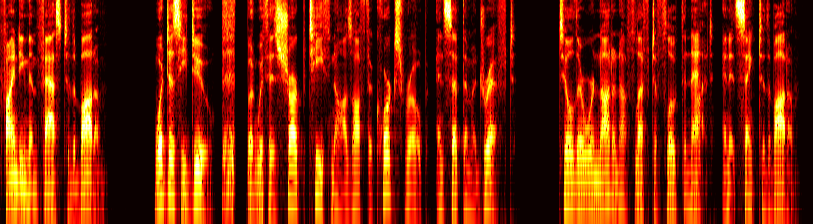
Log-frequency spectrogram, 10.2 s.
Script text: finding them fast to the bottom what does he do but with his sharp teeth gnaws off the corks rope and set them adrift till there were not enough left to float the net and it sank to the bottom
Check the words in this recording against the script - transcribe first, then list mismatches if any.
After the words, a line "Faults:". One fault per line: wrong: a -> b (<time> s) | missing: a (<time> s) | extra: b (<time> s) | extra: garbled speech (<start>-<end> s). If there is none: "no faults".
finding them fast to the bottom what does he do but with his sharp teeth gnaws off the corks rope and set them adrift till there were not enough left to float the net and it sank to the bottom
Faults:
no faults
